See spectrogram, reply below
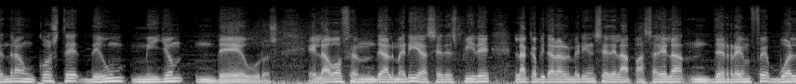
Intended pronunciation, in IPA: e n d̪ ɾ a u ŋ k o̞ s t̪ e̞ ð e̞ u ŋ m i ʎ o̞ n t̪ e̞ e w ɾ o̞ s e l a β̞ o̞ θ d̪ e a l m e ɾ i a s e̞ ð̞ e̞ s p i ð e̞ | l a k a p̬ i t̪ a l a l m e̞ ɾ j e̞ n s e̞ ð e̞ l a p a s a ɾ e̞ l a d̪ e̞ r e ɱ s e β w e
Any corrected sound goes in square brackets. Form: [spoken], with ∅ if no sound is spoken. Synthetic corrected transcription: e n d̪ ɾ a u ŋ k o̞ s t̪ e̞ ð e̞ u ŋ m i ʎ o̞ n [d̪] e̞ e w ɾ o̞ s e l a β̞ o̞ θ d̪ e a l m e ɾ i a s e̞ ð̞ e̞ s p i ð e̞ | l a k a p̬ i t̪ a l a l m e̞ ɾ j e̞ n s e̞ ð e̞ l a p a s a ɾ e̞ l a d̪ e̞ r e ɱ [f] e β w e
